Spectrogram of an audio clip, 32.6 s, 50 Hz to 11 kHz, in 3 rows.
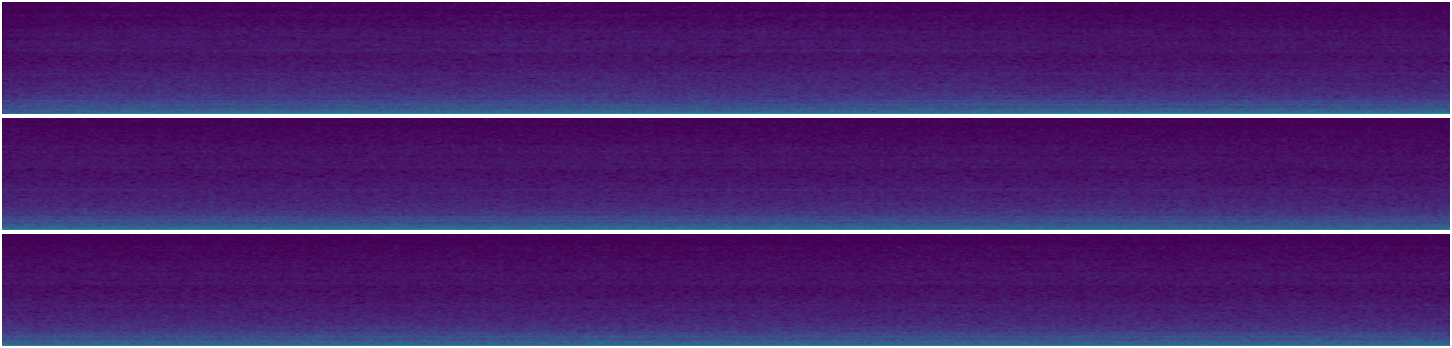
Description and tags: Recorded a generator for my air conditioner with a Zoom H6 with the lows.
